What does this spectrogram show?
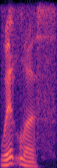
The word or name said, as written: witless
